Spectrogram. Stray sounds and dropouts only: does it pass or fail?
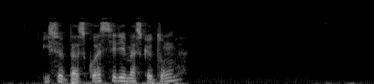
pass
